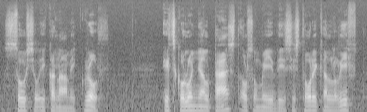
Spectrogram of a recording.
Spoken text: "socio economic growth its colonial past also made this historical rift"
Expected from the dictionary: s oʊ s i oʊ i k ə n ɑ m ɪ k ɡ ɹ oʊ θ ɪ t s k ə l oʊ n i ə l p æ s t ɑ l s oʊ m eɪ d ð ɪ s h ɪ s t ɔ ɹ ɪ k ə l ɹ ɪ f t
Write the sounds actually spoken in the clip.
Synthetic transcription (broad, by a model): s oʊ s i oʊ i k ə n ɑ m ɪ k ɡ ɹ oʊ θ ɪ t s k ə l oʊ n i ə l p æ s t ɑ l s oʊ m eɪ d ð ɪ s h ɪ s t ɔ ɹ ɪ k ə l ɹ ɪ f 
